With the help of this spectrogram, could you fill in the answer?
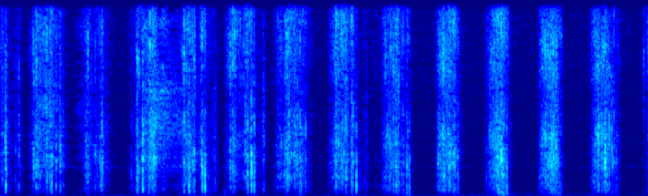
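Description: Fingernails scratch the face and edge of a small block of orange porous synthetic foam sponge with holes. Quick, uneven strokes of dry, crunchy, broadband scraping repeat about two to three times per second, each burst bright and crackly with short pauses between.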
